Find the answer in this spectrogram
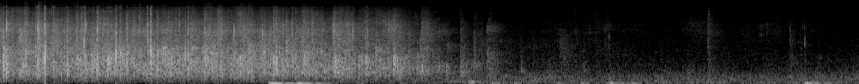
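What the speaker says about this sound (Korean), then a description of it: "다시 한번 큰 박수 부탁드립니다" Church congregation at a Goheung evangelism festival applauding loudly, a dense burst of clapping that holds for several seconds, then thins and fades into scattered claps and room murmur.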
